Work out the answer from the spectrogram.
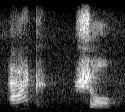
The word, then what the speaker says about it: actually: that with me natural actually is often pronounced actually three syllables instead of four actually rest Bronte is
